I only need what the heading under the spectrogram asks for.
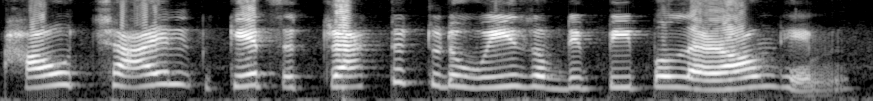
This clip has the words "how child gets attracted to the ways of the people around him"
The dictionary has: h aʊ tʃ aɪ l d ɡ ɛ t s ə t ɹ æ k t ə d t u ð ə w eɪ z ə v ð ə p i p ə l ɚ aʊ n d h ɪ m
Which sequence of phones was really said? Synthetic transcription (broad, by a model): h aʊ tʃ aɪ l d ɡ ɛ t s ə t ɹ æ k t ə d t u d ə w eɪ z ə v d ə p i p ə l ɚ aʊ n d h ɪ m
